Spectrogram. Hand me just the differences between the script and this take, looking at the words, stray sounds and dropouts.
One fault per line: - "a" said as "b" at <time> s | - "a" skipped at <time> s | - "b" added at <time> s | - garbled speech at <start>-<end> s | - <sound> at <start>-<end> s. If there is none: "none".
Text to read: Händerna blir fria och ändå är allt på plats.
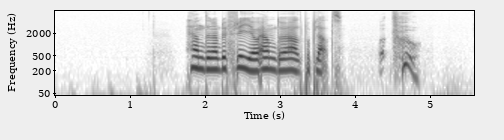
- sneeze at 4.3-4.9 s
